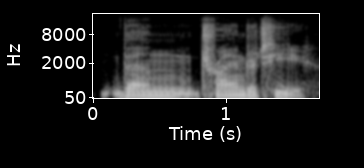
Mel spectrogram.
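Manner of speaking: high, slightly embarrassed suggestion; hint of shame. A narrator's reading. Guest admits another listing to valet, slightly ashamed. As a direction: offer it with a touch of shame. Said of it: "I said quickly, with a hint of shame".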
